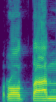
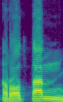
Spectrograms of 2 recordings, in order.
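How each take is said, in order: The two takes are said the same way.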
